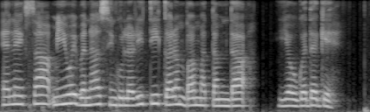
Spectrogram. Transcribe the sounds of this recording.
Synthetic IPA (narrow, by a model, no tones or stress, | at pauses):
elek̚samiojbɐnɐsiŋɡulɐɾitikɐɾɐmbɐmɐtɐmdɐ | jɐwɡɐdɐɡe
